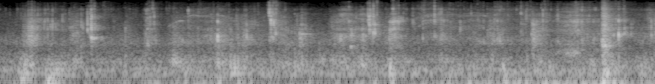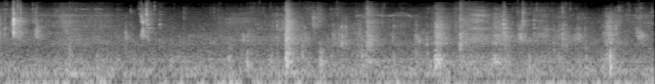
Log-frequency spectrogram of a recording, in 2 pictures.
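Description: Close-up chewing and biting of crunchy fried chicken, with irregular small crunches and clicks between moist chewing.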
